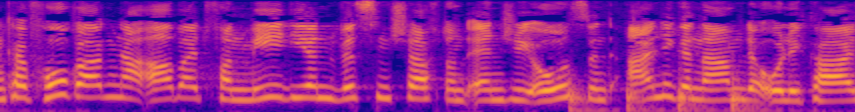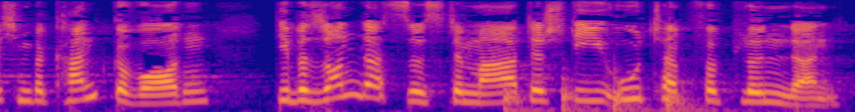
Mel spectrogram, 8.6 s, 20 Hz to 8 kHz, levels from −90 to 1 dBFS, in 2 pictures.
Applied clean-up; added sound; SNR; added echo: none; Knock; 20 dB; none.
